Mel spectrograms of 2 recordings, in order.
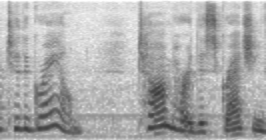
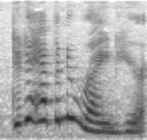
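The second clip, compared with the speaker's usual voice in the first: eager question; 8 semitones higher, 5 dB louder than usual. A narrator's reading. Tom asks eagerly.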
